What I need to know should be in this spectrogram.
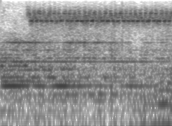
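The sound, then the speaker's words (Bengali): A mobile phone ringtone plays as a faint, sustained electronic melody of steady tones over a low background hum. “আরে মায়ের phone.”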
